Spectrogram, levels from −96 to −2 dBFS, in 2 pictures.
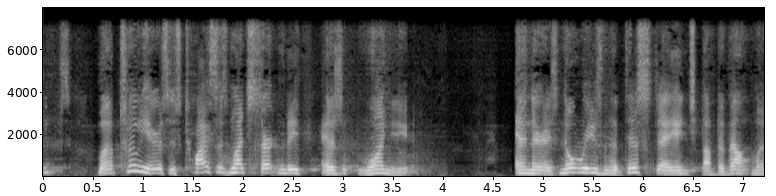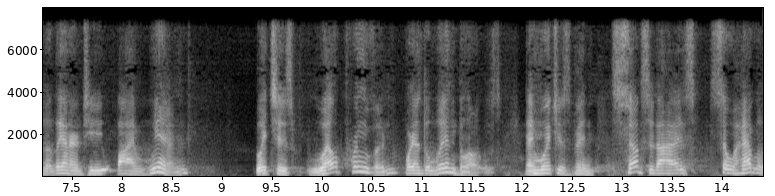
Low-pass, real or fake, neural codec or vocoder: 7.2 kHz; fake; codec, 16 kHz in and 24 kHz out, 0.6 kbps, FireRedTTS-2 codec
